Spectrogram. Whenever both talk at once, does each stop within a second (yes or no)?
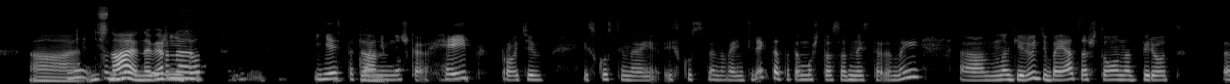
no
